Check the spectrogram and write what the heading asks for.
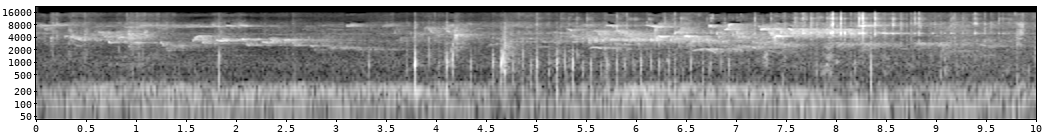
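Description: Songbirds singing and calling in woodland. About four seconds in there are a few sharp knocks, then a rapid, even run of taps, about ten a second, lasting about two seconds, all over a steady low rumble.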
